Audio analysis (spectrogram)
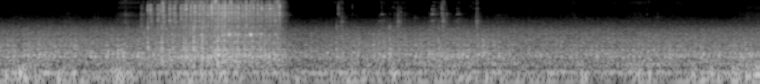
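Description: A sewing machine runs while stitching lace onto a kameez, a steady mechanical whir with a louder, faster burst of stitching in the middle before settling back to a quieter hum.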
